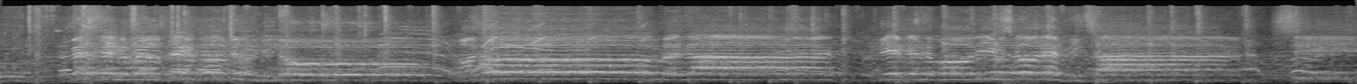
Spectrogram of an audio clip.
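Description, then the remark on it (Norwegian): A large crowd of Liverpool football fans sings a slow, drawn-out chant for Roberto Firmino, many loud, uncertain voices holding long notes and sliding between pitches in a few sustained phrases, with scattered shouts underneath. “Videoene viser usikre sangstemmer som prøver seg frem i det sakte tempoet den egentlig skal synges i.”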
